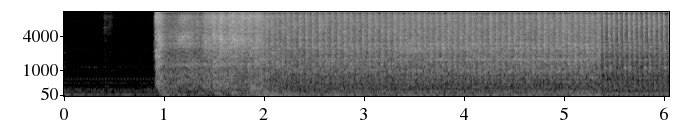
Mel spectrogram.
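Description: Inboard boat engine starting about a second in and settling into a steady idle, running on newly fitted engine mounts. It drops a little in level after about five seconds.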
